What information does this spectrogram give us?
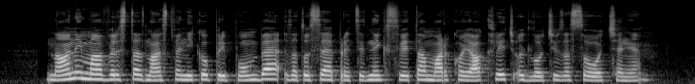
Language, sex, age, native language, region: Slovenian, female, 18-29, Slovenian, Drava region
